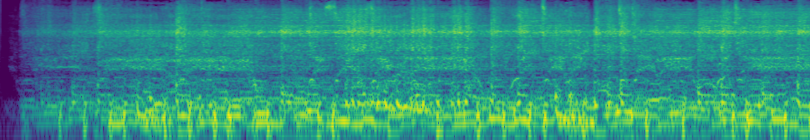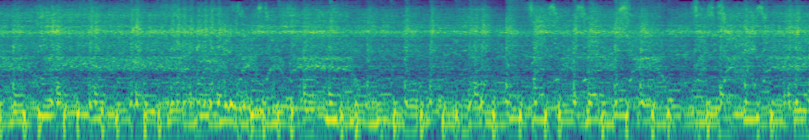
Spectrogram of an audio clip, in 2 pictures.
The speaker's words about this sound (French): ce que je voulais dire euh, un, truc très ambiante euh, ambiance assez lourde ouais, ouais. c'est ça je vais vous faire écouter un morceau vous allez très vite voir de quoi on parle ok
